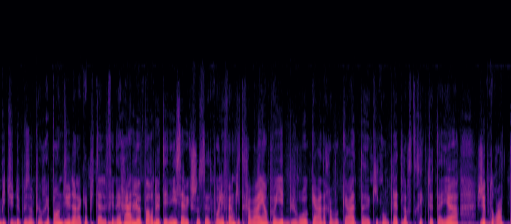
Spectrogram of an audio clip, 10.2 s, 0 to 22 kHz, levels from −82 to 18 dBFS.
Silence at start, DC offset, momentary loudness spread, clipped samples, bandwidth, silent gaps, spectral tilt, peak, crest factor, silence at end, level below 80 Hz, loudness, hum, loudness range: 0 s; under 0.1%; 8 LU; under 0.1%; 13.5 kHz; none; -6.5 dB/octave; -14 dBFS; 14 dB; 0 s; -44 dBFS; -27 LUFS; none; 4 LU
